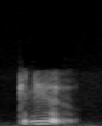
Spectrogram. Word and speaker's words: gnu: Oh, gnu. – Yeah, but the G is silent.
